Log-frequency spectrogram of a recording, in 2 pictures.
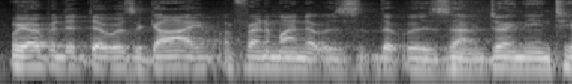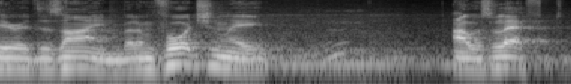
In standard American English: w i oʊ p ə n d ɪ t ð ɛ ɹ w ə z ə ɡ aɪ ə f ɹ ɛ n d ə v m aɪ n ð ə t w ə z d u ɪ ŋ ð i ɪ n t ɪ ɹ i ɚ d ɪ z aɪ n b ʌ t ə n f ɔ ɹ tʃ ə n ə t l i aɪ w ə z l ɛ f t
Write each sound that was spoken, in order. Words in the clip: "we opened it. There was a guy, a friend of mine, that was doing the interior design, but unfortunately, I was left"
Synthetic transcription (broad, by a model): w i oʊ p ə n d ɪ t ð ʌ ɹ w ə z ə ɡ aɪ ə f ɹ ɛ n d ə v m aɪ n ð ə t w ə z d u ɪ ŋ ð i ɪ n t ɪ ɹ i ɚ d ɪ z aɪ n b ʌ t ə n f ɔ ɹ tʃ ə n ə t l i aɪ w ə z l ɛ f t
